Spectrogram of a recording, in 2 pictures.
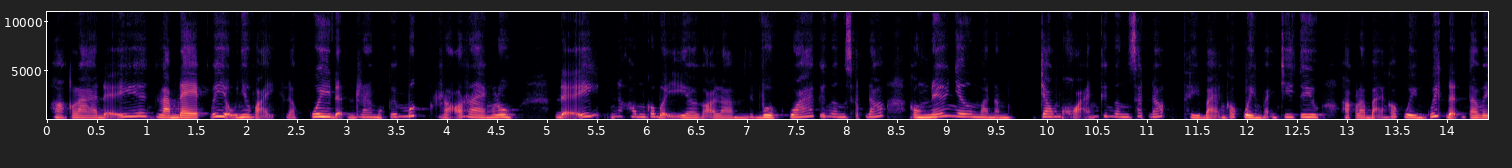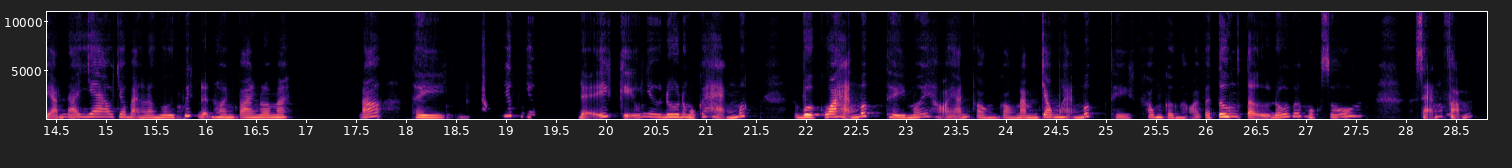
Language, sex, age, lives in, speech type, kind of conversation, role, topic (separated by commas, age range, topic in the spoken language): Vietnamese, female, 35-39, Vietnam, conversation, advice, advisor, Làm thế nào để giải quyết mâu thuẫn vì khác biệt trong cách chi tiêu với bạn đời?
